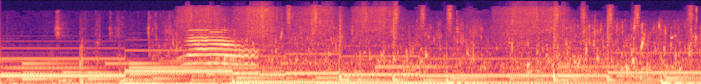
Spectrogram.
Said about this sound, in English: Yay, I've got a cat.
